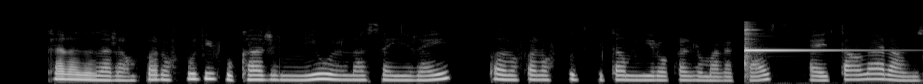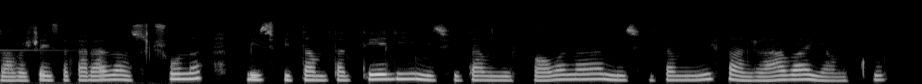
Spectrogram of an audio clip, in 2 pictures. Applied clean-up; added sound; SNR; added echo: none; Glockenspiel; 0 dB; none.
